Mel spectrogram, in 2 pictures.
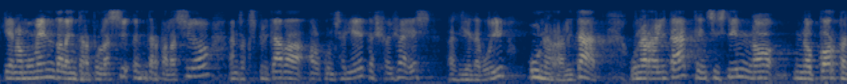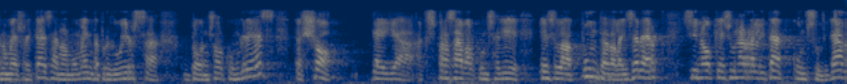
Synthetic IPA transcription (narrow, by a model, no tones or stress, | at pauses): iənəlˠmumend̪əliplsint̪əɾpələsioənzəksplikaβəːlˠkunsəʎekəʃɔʒaez | əðiəðəβuj | unəreəlit̪at̪unəreəlit̪at̪̚kəinsist̪imːonopɔɾt̪ənumezrikɛzəːnəlˠmumend̪əpɾuðuiɾsəðɔnzəlˠkuŋɡɾes | kəʃɔ | d̪ɛjəəkspɾəzaβəːlˠkunsəʎeezləpunt̪əðəlaizəβɛɾt̪sinokezunəreəlit̪at̪kunsuliðað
